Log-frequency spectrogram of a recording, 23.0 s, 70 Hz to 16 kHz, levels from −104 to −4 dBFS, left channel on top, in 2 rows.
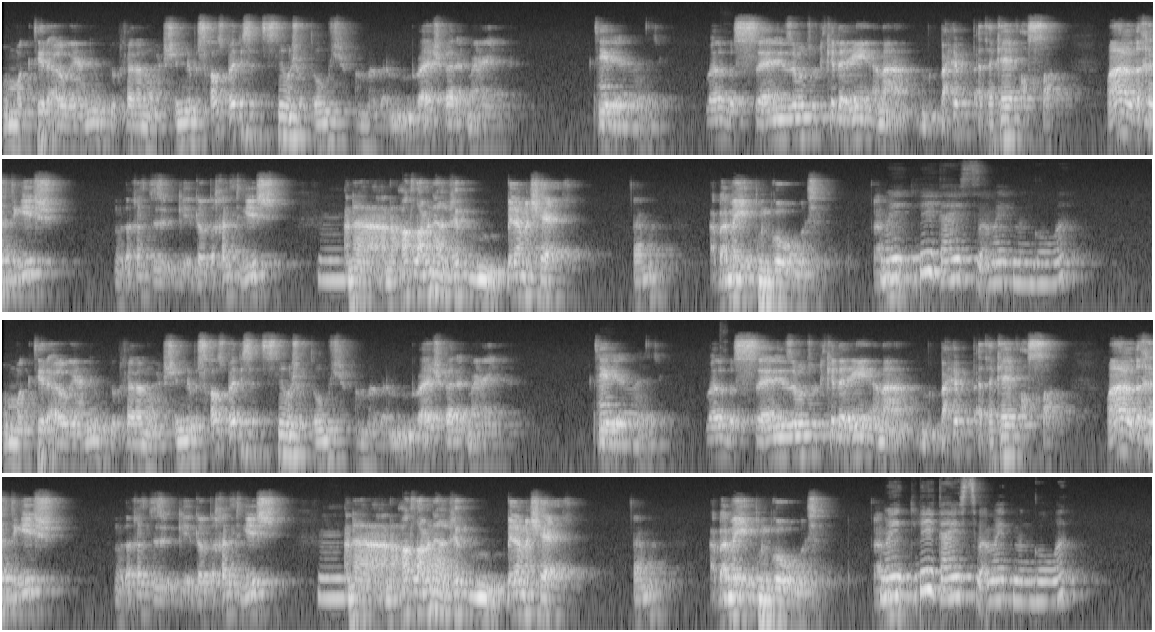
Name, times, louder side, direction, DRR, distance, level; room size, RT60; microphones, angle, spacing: voice 1, 0.0-5.0 5.9-6.2 7.0-10.5 11.0-12.0 12.6-14.2 14.9-17.2 17.8-18.0 18.6-19.7 20.2-20.4, right 1 dB, ahead, 0 dB, 2.1 m, -24 dB
voice 2, 5.9-6.6 11.4-11.7 14.7-15.0 18.7-19.1 20.3-22.2, right 3 dB, 75° right, 8 dB, 1.1 m, -28 dB
10.0 x 7.4 x 6.5 m, 0.73 s
head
